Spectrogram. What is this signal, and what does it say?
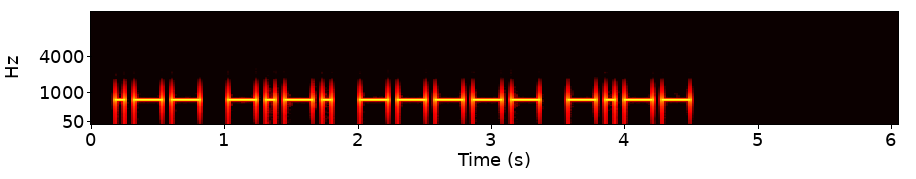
Morse code, heard as a keyed tone, about 17 wpm, 700 Hz. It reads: WC0Y
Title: NA SOTA Chaser Callsigns 17wpm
